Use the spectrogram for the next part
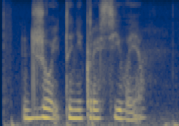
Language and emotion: Russian, angry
